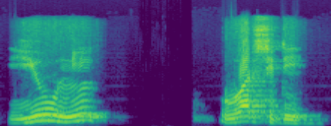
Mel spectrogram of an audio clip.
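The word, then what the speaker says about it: university: है, वावेल आया है, लेकिन जब इसका उच्चारण किया जाता है तो इसको क्या लिखते हैं? यूनिवर्सिटी। तो यहां या से यज्ञ आ गया, और या से यज्ञ आपका हिंदी का क्या होता है?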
